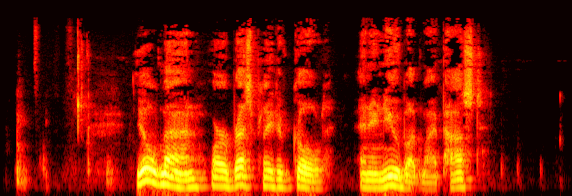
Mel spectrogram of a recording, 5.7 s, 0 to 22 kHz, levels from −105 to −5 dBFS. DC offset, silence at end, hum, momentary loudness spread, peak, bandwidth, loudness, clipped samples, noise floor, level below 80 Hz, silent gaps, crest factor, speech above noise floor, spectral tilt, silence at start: under 0.1%; 0.9 s; none; 18 LU; -10 dBFS; 16 kHz; -27 LUFS; under 0.1%; -73 dBFS; -66 dBFS; none; 18 dB; 48 dB; -5.5 dB/octave; 0.15 s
